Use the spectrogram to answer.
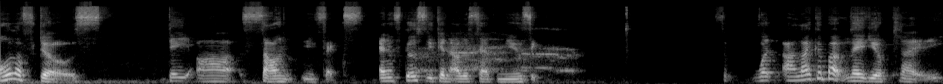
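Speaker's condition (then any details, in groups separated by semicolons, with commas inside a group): No condition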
